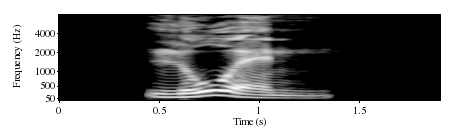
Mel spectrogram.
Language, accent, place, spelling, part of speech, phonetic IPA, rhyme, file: German, Germany, Berlin, Lohen, noun, [ˈloːən], -oːən, De-Lohen.ogg
- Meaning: plural of Lohe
